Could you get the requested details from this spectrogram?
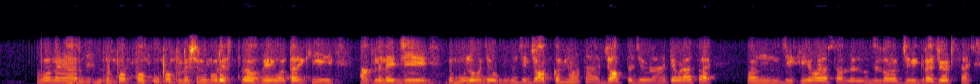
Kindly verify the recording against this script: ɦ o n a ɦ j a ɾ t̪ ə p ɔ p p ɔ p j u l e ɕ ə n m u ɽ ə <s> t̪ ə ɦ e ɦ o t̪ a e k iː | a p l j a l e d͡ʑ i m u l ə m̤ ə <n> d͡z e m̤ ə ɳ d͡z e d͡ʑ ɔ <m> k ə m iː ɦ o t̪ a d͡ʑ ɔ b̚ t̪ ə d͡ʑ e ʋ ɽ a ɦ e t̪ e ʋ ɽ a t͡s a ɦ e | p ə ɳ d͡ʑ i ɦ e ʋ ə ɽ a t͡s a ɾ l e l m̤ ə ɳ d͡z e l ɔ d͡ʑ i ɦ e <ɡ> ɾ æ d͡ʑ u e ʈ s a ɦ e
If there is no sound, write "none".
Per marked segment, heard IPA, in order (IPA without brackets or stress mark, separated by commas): s, ɳ, b, ɡ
